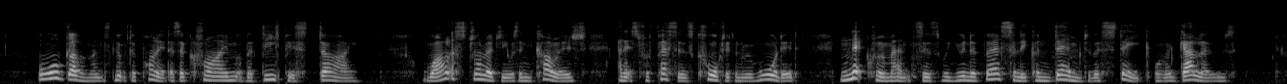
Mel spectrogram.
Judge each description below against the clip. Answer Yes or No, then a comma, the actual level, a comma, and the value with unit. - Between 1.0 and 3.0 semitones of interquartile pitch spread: No, average, 4.2 semitones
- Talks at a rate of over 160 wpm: No, average, 150 wpm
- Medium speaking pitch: Yes, medium, 175 Hz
